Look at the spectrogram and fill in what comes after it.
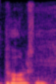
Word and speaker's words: Poulsen: jo, men jeg har hørt noget om, at det skal udtales Poulsen.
